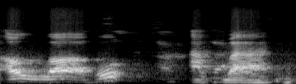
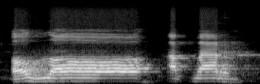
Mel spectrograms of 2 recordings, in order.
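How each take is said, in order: First: A hu syllable links Allah to Akbar. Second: Allah runs straight into Akbar with no hu. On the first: The speaker calls it right. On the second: The speaker calls it wrong. "tentu bacaannya juga salah"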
